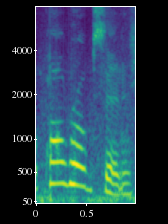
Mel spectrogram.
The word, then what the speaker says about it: Paul Robeson: Now, I said these were Paul Robesons. Yes, these are. I was saying it wrong. I was giving it another syllable. It is just Paul Robeson.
